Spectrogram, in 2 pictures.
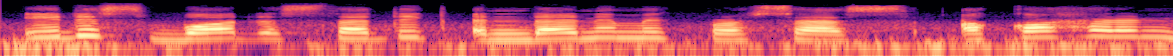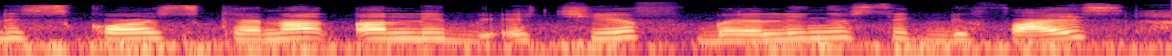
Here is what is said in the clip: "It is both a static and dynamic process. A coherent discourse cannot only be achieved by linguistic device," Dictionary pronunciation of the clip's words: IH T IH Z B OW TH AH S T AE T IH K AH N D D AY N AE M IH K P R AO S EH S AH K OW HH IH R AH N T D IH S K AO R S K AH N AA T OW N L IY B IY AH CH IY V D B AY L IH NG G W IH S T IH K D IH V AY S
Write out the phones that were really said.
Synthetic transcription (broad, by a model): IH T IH S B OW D AH S T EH T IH K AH N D D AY N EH M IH K P R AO S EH S AH K OW HH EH R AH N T D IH S K AO R S K AH N AA T OW N L IY B IY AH CH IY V B AY L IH NG G W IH S T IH K D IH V AY S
